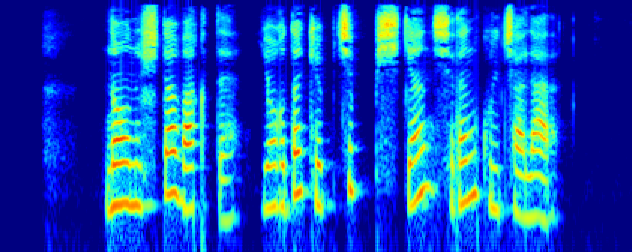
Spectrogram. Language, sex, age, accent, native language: Uzbek, female, 18-24, Buxoro, Uzbek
